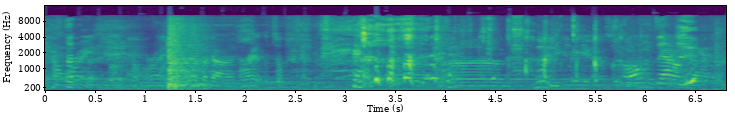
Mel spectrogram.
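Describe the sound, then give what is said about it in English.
A chair is slammed down hard once, a sharp, loud crash near the start, followed by excited voices talking and chuckling over a low background hum. “Put down the chair.”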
